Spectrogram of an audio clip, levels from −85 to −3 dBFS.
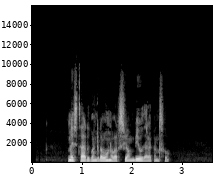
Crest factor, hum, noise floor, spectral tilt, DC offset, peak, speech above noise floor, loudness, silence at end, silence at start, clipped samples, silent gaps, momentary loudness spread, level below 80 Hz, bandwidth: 20 dB; none; -69 dBFS; -5.5 dB/octave; under 0.1%; -4 dBFS; 47 dB; -23 LUFS; 0.9 s; 0.75 s; under 0.1%; none; 11 LU; -68 dBFS; 9.4 kHz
